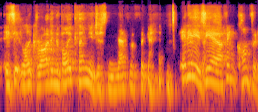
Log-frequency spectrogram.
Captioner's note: laughing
